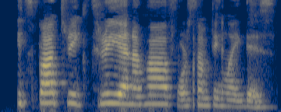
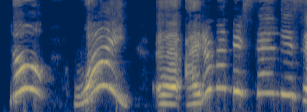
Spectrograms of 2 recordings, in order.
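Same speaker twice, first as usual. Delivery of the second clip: high-pitched retold protest; upset client; 12 semitones higher than usual. Client protests losing her appointment, upset. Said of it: "She was so upset".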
